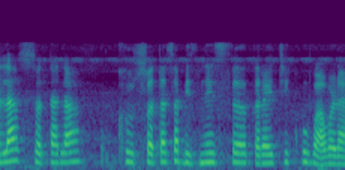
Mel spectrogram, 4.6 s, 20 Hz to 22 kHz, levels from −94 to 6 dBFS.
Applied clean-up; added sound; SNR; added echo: none; none; none; none.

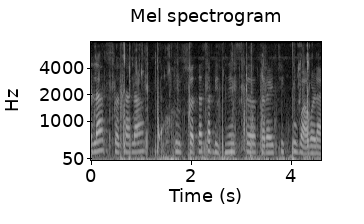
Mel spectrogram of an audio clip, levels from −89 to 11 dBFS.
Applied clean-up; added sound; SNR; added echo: none; Chewing, mastication; 3 dB; none.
